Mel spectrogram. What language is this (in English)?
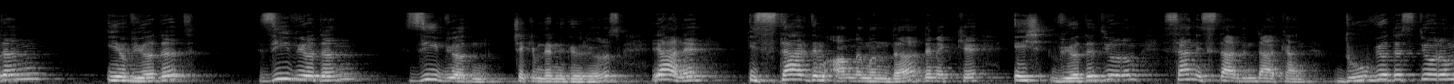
Turkish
